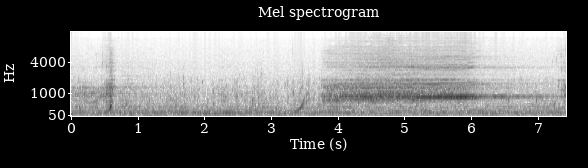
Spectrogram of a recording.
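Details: Whale off Tahiti, a drawn-out tonal moan holding steady pitch for about two seconds after a brief rising sweep, over constant beach and water ambience with a low background hum.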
